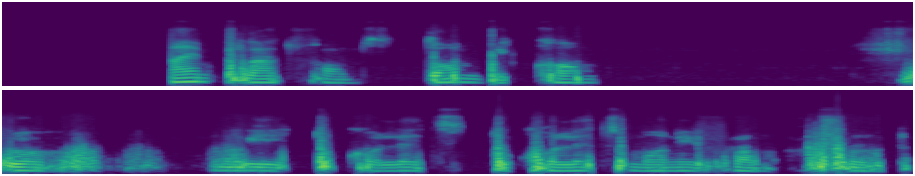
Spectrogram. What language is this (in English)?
Nigerian Pidgin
